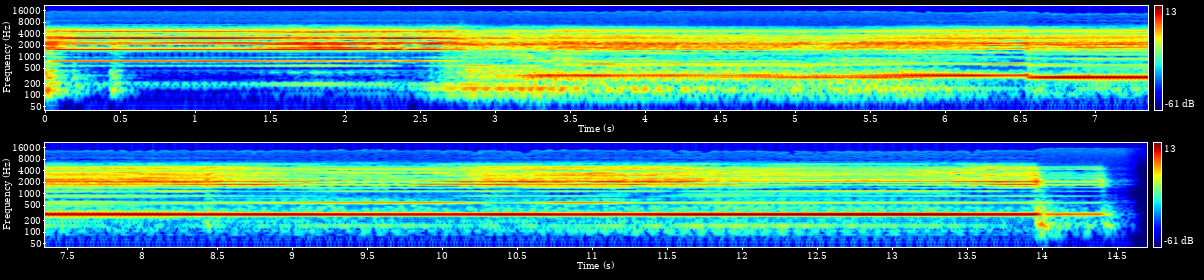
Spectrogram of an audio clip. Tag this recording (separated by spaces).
guitar feedback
